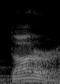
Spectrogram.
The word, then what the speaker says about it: daughter: Daughter.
